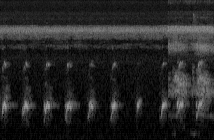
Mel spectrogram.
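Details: Bird-trapping lure of a white-breasted waterhen, evenly spaced hollow notes about twice a second, then a burst of harsher, mixed noise over the last second.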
